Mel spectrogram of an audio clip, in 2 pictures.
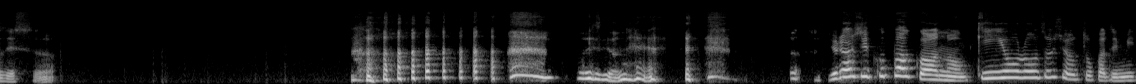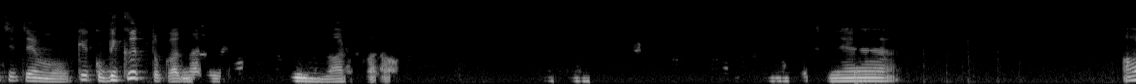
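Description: From 13.26 to 13.67 s the speech is suppressed in double talk. The level sinks by roughly 25 dB. Both ends were likely talking at once, and the echo canceller could not tell its own talker from the loudspeaker echo. So it turned everything down. The voice dips and thins out. The same happens from 14.11 to 15.38 s. It happens again from 16.78 to 17.29 s and from 18.68 to 20.14 s, with dips of around 35 dB.

The other side's voice leaks through in short scraps. They come at 13.36 to 13.42 s and at 13.6 to 13.81 s, about 20 dB below the talker. Two fainter scraps follow, around 30 dB down. One is at 17.69 to 17.79 s, the other at 18.59 to 18.66 s. The far voice was likely played on a loudspeaker and picked up by the microphone. The echo canceller missed part of it. The leaks cluster around the suppressed stretches.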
